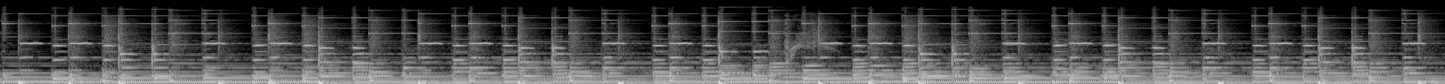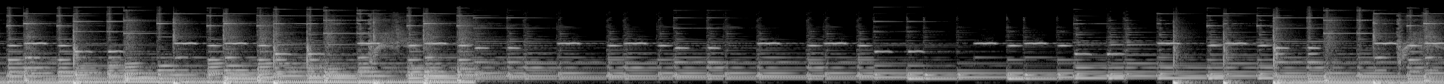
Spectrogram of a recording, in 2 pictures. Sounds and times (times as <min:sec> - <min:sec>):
Jingle, tinkle: 0:00.0 - 0:28.8
Music for children: 0:00.0 - 0:28.8
Glass: 0:15.6 - 0:19.9, 0:25.2 - 0:28.8
Whistling: 0:18.0 - 0:26.3.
